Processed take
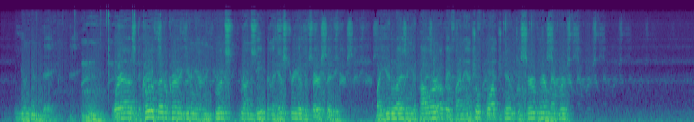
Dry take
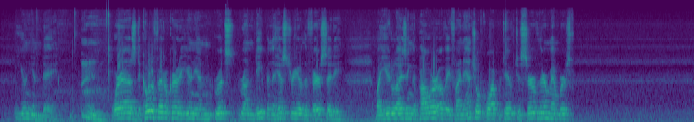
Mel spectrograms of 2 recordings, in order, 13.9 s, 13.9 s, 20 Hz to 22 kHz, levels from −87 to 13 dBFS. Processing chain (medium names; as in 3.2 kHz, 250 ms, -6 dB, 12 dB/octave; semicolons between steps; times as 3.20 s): octave divider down 1 oct, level -1 dB; bass shelf 240 Hz +6 dB; in parallel at -9 dB: Schmitt trigger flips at -25 dBFS; on the sum: feedback echo behind a high-pass 519 ms, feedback 39%, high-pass 1.9 kHz, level -4 dB; trim +7.5 dB; MP3 56 kbps 32 kHz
